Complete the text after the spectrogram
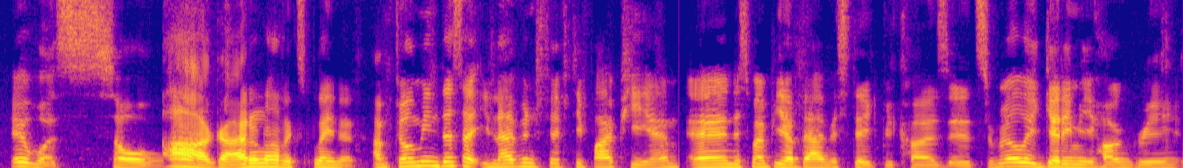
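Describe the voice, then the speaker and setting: A man's voice: a little high, dry recording. Casual young American man, very dry sound. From Hawaii, United States. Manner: informal, conversational, mild slang. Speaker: vlogger presenting a list of favourite foods. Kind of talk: casual talk to camera.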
